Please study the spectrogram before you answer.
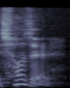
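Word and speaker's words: Chazelle: 오늘의 소개해드릴 분은 다미안 셔젤이라는 데미안 셔젤 이렇게 네.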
